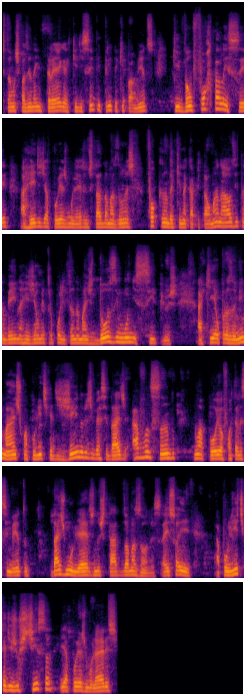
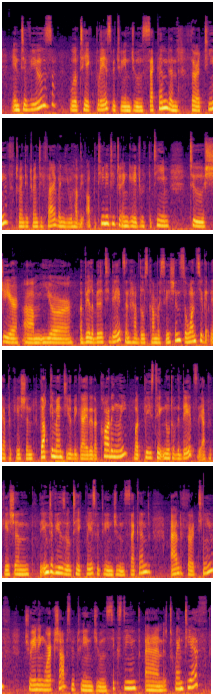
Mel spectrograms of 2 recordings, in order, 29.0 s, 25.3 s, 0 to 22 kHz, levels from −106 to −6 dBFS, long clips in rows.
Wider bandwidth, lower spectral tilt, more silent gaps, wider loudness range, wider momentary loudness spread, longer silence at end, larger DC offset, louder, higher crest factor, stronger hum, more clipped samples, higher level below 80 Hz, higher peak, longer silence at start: about the same, 14 kHz vs 13 kHz; about the same, -6 dB/octave vs -6 dB/octave; neither; about the same, 3 LU vs 3 LU; about the same, 9 LU vs 7 LU; first, 2.55 s vs 0.05 s; neither; second, -36 LUFS vs -21 LUFS; about the same, 18 dB vs 18 dB; neither; neither; second, -80 dBFS vs -44 dBFS; second, -18 dBFS vs -2 dBFS; about the same, 0 s vs 0 s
